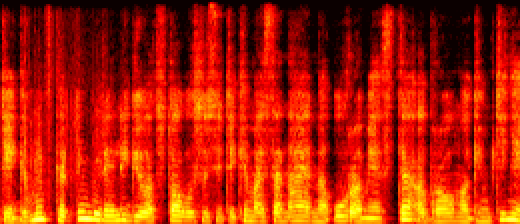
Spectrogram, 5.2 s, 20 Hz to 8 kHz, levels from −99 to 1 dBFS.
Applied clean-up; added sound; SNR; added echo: neural mask model DeepFilterNet 3.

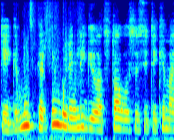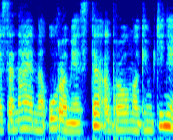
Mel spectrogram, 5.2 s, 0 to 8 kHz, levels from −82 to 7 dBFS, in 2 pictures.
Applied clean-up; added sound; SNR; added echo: neural separator model SepFormer DNS4.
